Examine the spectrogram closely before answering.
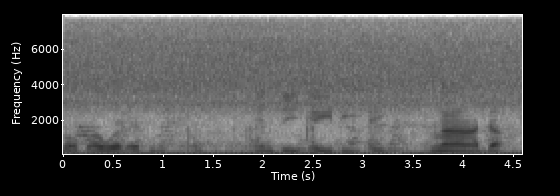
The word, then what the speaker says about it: Ngada: NGADA. Ngada. Nada. So the G is silent. Yeah. Nada. NG we pronounce Yes.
